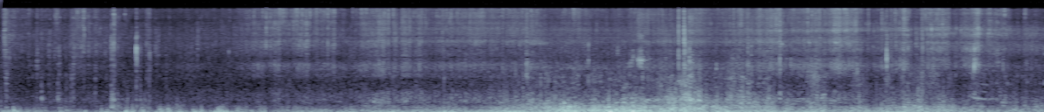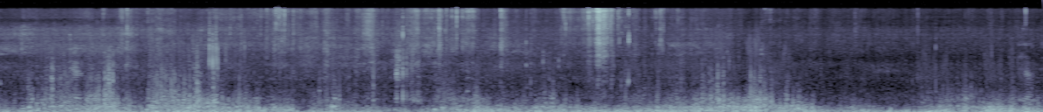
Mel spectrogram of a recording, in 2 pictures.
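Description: Wind buffeting the microphone: a low, gusty rumble that swells loudest about seven to nine seconds in, with a few faint clicks.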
